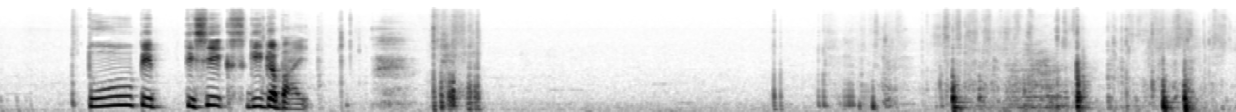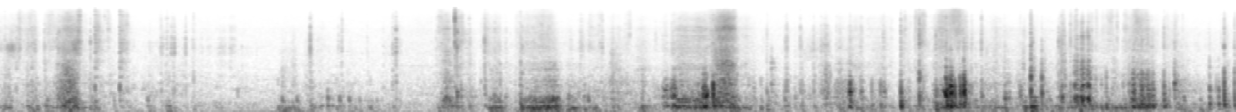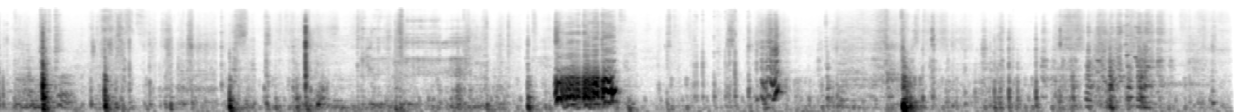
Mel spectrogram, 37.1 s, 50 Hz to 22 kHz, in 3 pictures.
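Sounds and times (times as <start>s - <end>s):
hands handling a cardboard box: 7.8s - 37.0s.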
